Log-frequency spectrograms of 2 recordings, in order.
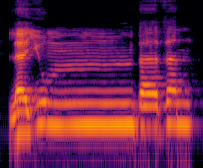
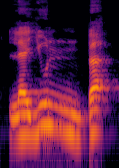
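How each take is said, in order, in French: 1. Un son m net se place avant le b. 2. Un son n s'enchaîne directement avec le b. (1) "on transforme le nun en mime" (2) "même si je veux prononcer le nom"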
